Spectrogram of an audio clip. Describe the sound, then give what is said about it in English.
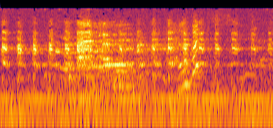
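Several chickens cluck busily and irregularly, their short squawky clucks overlapping over a faint steady low hum, with no one speaking. “These are chickens.”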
